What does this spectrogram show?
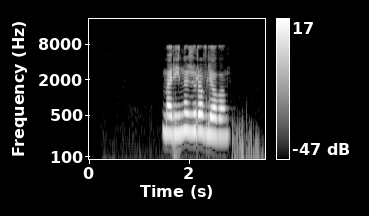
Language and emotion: Russian, neutral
